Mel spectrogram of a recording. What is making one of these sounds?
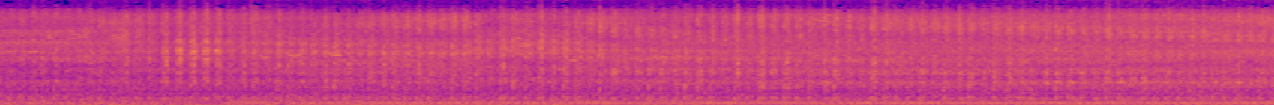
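Old tractor engines chug and putt steadily close by.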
